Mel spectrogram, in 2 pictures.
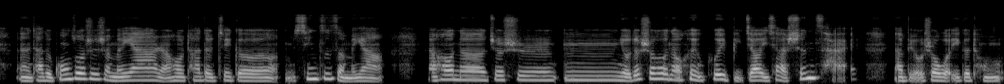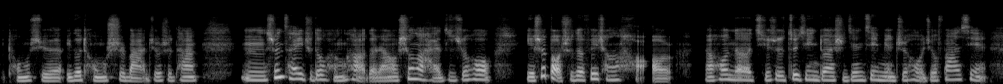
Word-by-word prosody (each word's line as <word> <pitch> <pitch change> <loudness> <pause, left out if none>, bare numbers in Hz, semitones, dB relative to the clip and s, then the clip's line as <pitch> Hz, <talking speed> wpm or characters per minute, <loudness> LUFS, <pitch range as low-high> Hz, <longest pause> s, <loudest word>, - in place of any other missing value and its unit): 呃， 170 - 0
他 175 - 0
的 170 - +2
工 235 +9 +1
作 265 -1 +6
是 255 -1 0
什 210 -6 -2
么 175 0 +3
呀， 190 +1 +1
然 155 -2 -1
后 175 +1 0
他 180 +2 -5
的 175 -2 -1
这 180 +2 -4
个 160 -3 0
薪 255 +10 +2
资 255 0 -1
怎 260 - +1
么 150 - +2
样。 155 -2 -1 0.4
然 180 - 0
后 220 +3 +3
呢， 205 -2 +1
就 205 +1 -1
是， 195 -2 -2
嗯， 200 -1 -3
有 175 -2 +3
的 215 +7 +1
时 265 - +2
候 255 -1 +4
呢， 220 -3 0
会 225 -6 0
会 230 +6 +3
比 - - -7
较 185 0 +3
一 165 - +1
下 210 +5 -1
身 280 +3 +5
材， 295 - -2 0.5
那 175 - -1
比 165 -1 -2
如 - - 0
说 180 +2 +3
我 170 - +3
一 160 - -2
个 170 +1 +1
同 165 0 -2
同 165 +2 -1
学， 160 -3 -2
一 165 - 0
个 190 +3 +3
同 165 -4 -1
事 180 +1 -2
吧， 150 -4 -1
就 175 - -4
是 175 -1 -6
她， 175 +1 -1 0.4
嗯， 195 0 -1
身 320 +11 +6
材 250 -6 +2
一 - - +2
直 230 - -6
都 220 0 0
很 180 -4 -3
好 220 0 0
的， - - -2
然 175 - 0
后 180 - 0
生 250 +7 +3
了 235 - +4
孩 150 - -2
子 175 +5 -7
之 200 +3 -2
后 225 -1 +2 0.3
也 175 - +3
是 190 - +4
保 - - +6
持 190 - -3
得 200 - +3
非 255 +6 +1
常 210 -3 -2
好。 220 +1 -5 0.6
然 180 - 0
后 230 +5 +1
呢， 210 -3 +1
其 190 +1 -5
实 195 0 -1
最 230 +4 +2
近 215 -1 -2
一 - - 0
段 195 -1 +2
时 185 -3 -1
间 185 +2 -1
见 205 +2 -2
面 185 -2 0
之 185 +2 -4
后 205 - -5
我 - - -3
就 180 - -3
发 215 +3 -2
现， 225 - -4
190 Hz, 300 characters per minute, -26 LUFS, 175-215 Hz, 0.6 s, 作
